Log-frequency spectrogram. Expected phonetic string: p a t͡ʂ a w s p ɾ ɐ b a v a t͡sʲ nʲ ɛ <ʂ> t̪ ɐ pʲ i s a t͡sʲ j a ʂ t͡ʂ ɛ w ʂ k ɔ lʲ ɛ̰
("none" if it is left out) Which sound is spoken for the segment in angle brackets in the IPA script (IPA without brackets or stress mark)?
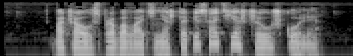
ʂ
